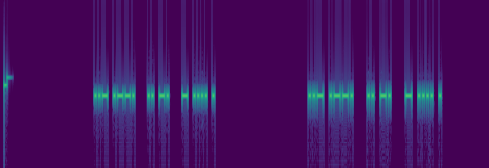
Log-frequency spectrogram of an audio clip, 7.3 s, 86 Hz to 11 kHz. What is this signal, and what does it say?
Morse code, heard as a keyed tone, about 36 wpm, 700 Hz. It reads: UP IN THE UP IN THE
